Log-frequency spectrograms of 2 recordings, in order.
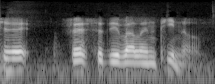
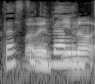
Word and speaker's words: Felice Festa di Valentino: Felice Festa di Valentino. – Ah. Festa di Valentino.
